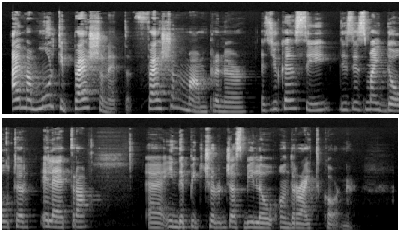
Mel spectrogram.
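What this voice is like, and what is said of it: Italian accent. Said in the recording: “I'm Italian. You probably can hear from my accent.”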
